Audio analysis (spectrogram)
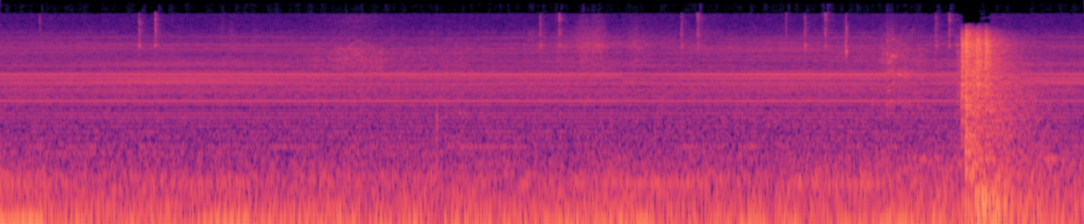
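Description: A door closing in the horror video game Five Nights at Torchwood: a single short, loud thud near the end, cutting through a constant electrical mains hum that fills the whole scene.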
